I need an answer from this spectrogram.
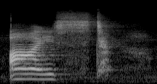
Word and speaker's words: iced: S là vô thanh thì mình sẽ đọc là t. Đó. Iced, iced tea, iced tea.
